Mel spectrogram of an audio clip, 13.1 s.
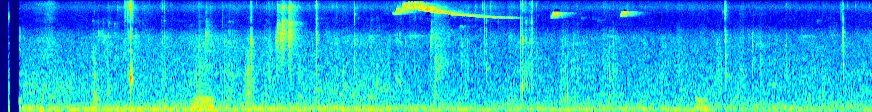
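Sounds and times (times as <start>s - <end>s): person chewing raw vegetables: 1.5s - 9.4s, 10.1s - 13.0s
high thin bird whistle: 5.9s - 7.8s
short bird chirps: 5.9s - 8.4s.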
